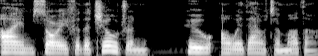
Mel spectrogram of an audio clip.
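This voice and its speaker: A put-on character voice sits at a middle pitch. Faint music plays in the background. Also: moderate pace. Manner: emotionless.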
